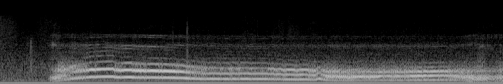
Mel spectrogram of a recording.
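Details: Angry domestic cat giving a long, drawn-out moaning yowl that starts abruptly and holds a steady, slightly wavering pitch for about four seconds before dropping away; no other sounds.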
